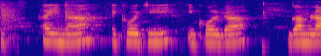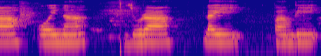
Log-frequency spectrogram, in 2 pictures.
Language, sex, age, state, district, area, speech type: Manipuri, female, 45-60, Manipur, Tengnoupal, urban, spontaneous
